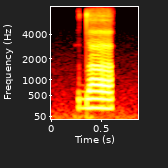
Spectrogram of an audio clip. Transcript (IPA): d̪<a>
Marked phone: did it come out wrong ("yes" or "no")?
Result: no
